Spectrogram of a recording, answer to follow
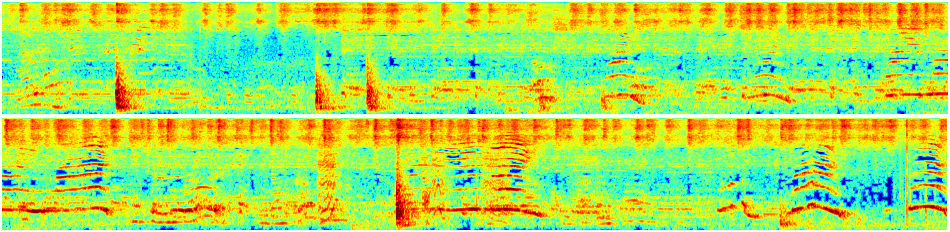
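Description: Several plastic egg shakers rattled continuously, played along to music with voices.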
